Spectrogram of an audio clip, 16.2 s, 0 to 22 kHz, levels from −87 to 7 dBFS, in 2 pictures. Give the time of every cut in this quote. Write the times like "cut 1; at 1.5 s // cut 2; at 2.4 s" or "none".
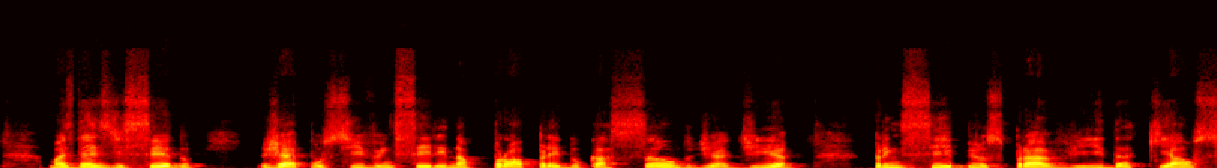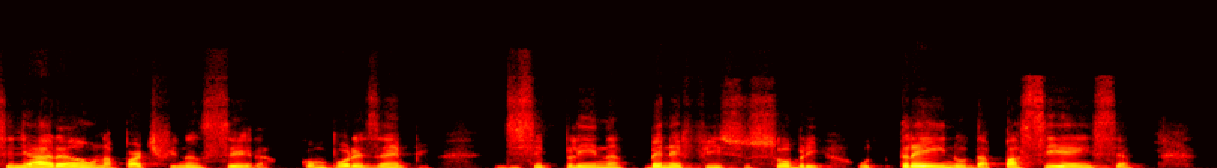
cut 1; at 12.4 s

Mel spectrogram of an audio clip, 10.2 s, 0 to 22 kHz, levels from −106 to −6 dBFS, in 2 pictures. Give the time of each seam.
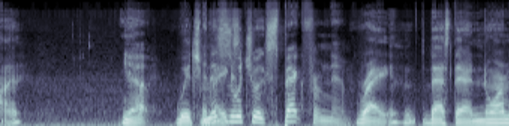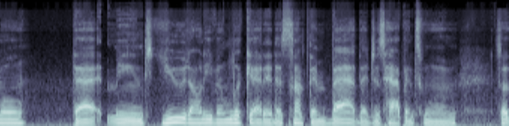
none

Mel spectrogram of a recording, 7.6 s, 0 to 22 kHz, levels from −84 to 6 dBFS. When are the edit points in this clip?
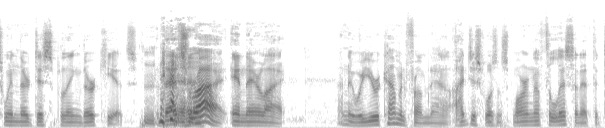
cut 1; at 1.9 s

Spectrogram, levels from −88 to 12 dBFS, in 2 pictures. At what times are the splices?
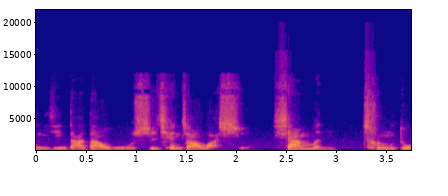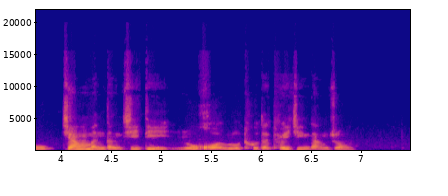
cut 1; at 2.3 s // cut 2; at 4.0 s

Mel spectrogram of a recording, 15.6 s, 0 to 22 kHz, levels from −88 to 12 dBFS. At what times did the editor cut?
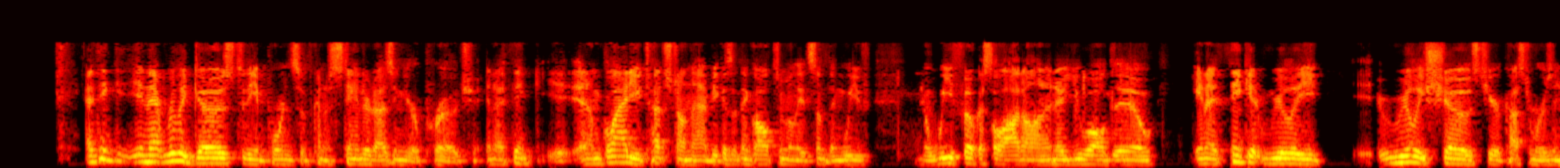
none

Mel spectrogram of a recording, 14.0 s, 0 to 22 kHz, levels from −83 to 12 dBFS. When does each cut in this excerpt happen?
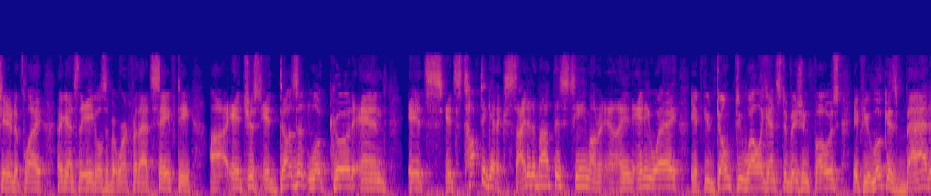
cut 1; at 3.4 s // cut 2; at 10.4 s

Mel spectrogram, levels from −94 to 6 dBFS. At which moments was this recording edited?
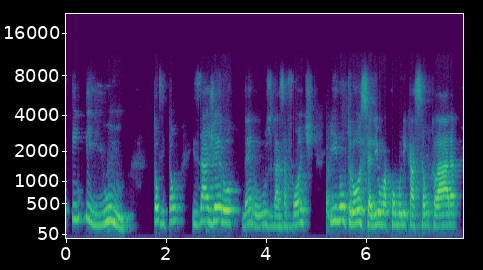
cut 1; at 1.9 s

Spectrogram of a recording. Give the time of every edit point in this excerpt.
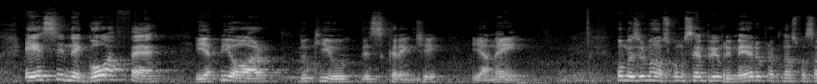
cut 1; at 6.1 s // cut 2; at 7.2 s

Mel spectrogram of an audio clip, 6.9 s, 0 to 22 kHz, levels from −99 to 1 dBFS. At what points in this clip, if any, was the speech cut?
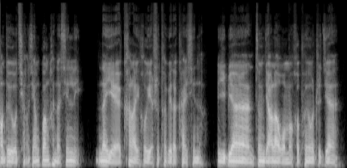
cut 1; at 1.8 s // cut 2; at 4.2 s

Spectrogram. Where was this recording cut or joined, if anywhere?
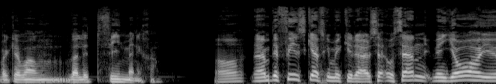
cut 1; at 2.7 s

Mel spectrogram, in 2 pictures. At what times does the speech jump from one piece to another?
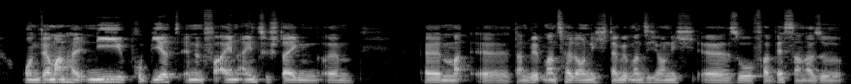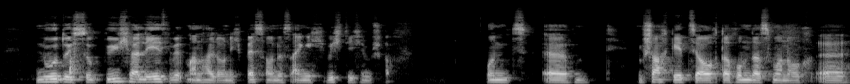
cut 1; at 10.2 s // cut 2; at 13.2 s

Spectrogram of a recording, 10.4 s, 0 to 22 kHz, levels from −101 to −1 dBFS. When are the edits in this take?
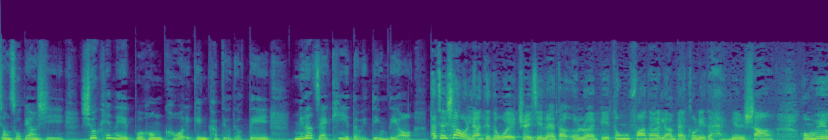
cut 1; at 3.9 s // cut 2; at 5.3 s

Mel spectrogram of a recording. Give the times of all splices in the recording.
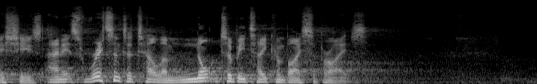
none

